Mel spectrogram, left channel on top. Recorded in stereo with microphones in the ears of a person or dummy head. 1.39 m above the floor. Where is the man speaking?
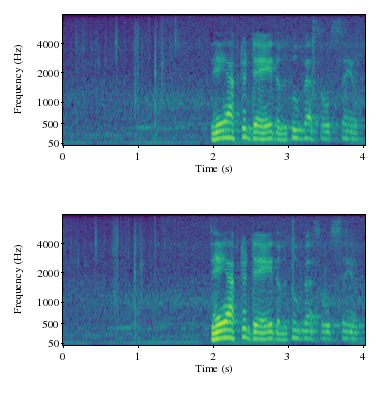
45° right (ahead or behind), 0.5 m; by 3.9 s 20° left (ahead or behind), 2.5 m.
